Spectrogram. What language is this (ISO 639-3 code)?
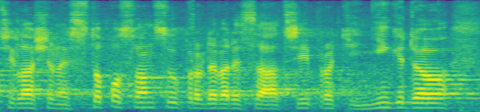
ces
